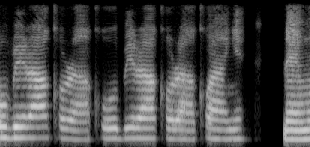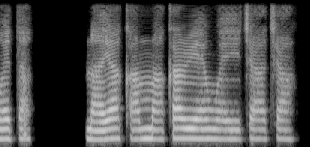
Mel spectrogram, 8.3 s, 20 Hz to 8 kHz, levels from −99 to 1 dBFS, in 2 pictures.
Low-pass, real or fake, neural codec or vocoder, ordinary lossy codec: 7.2 kHz; fake; codec, 16 kHz in and 24 kHz out, 1 kbps, XY-Tokenizer; none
